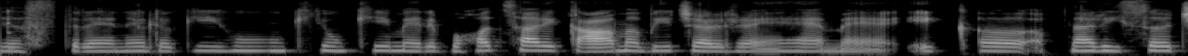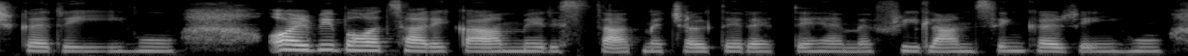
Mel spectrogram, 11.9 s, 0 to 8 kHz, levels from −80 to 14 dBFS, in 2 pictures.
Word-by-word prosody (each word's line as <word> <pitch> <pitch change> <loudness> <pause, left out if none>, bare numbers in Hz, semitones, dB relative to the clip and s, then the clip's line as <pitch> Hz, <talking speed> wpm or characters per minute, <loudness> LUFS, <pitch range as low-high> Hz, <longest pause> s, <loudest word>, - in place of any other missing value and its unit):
व्यस्त 180 +1 -8
रहने 180 +1 -5
लगी 195 +2 -10
हूँ, 195 0 -8
क्योंकि 200 0 -8
मेरे 190 -1 -5
बहुत 200 +2 -3
सारे 205 -2 +2
काम 170 +3 +6
अभी 195 0 -6
चल 185 -3 +1
रहे 180 - -4
हैं। 90 -1 -4
मैं 90 0 -5 0.3
एक 185 +1 -5
अ, - - 0
अपना 190 +1 -2
रिसर्च 195 +1 0
कर 190 -1 +2
रही 175 0 -6
हूँ 185 -1 -6 0.5
और 240 -1 +12
भी 240 +1 +1
बहुत 210 -2 +5
सारे 185 -2 +4
काम 175 0 +6
मेरे 180 0 -5
साथ 155 - +3
में 175 - -4
चलते 170 +1 -2
रहते 170 0 -5
हैं। 175 -1 -6
मैं 165 0 -9
फ्रीलानसिंग 180 0 -2
कर 175 -2 +1
रही 170 +1 -8
हूँ 180 +1 -10
180 Hz, 185 wpm, -26 LUFS, 175-195 Hz, 0.5 s, और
